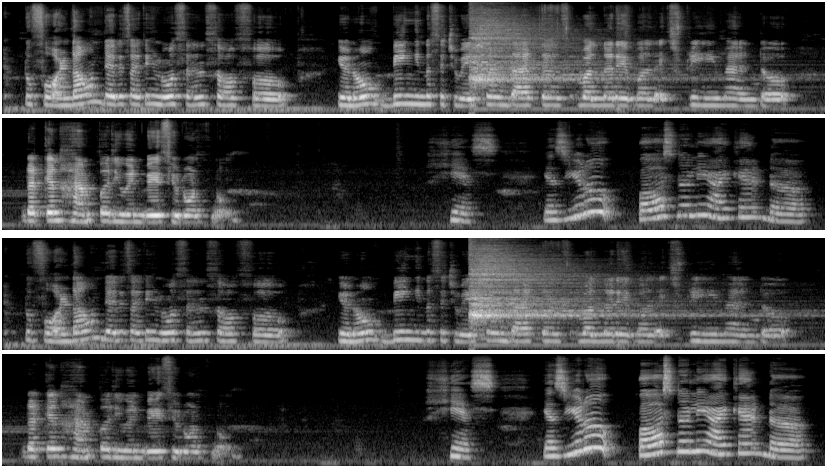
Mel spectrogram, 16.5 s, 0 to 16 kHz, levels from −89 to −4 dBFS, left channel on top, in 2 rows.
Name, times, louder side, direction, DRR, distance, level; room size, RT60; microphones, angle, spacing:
voice 1, 0.0-7.9 8.4-10.6, left 5 dB, 45° left, 0.4 m, -28 dB
sound 1, 4.7-8.2, right 4 dB, 20° right, 0.8 m, -31 dB
voice 2, 12.6-13.1 13.6-14.3 14.6-16.3, right 4 dB, 55° right, 0.4 m, -27 dB
3.0 x 2.2 x 2.4 m
head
